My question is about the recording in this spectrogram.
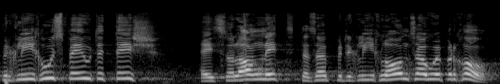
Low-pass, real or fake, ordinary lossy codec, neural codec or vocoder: none; fake; none; vocoder, 24 kHz, 100 mel bands, Vocos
